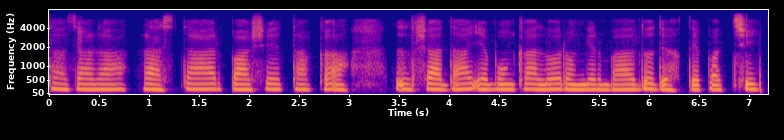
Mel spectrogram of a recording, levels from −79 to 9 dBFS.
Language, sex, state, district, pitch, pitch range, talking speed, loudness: Bengali, female, Assam, Hailakandi, 185 Hz, 175-190 Hz, 90 wpm, -16 LUFS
